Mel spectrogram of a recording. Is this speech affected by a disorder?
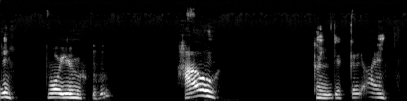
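Yes: cerebral palsy; needs help at night.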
